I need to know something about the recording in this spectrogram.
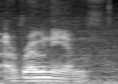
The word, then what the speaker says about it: Aronium: a good look a-r-o-n-i-u-m a-rhonium because it sounds like the word erroneous which is weird that's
